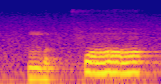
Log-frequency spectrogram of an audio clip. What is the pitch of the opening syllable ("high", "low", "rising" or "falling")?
rising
